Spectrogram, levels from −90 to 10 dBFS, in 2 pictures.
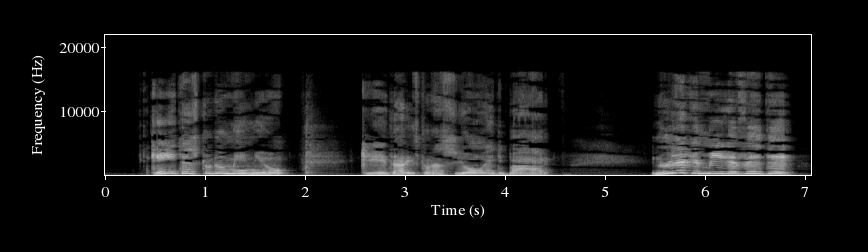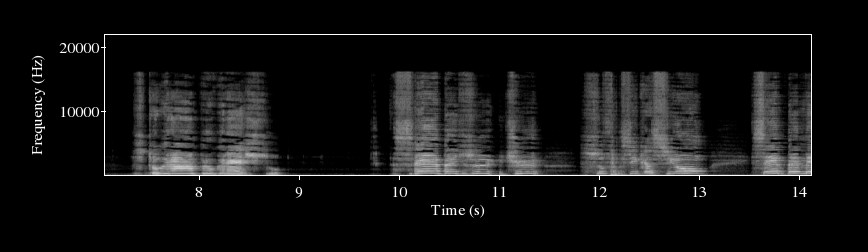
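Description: From start to finish, the speech has channels drifting apart. The left and right sides seem to run on separate clocks that disagree by around 150 parts per million. The gap between them widens slowly and reaches about 2 ms by the end. Summed to mono, the two copies cancel at regularly spaced frequencies. Those comb notches glide through the spectrum as the delay grows. The result is a slow, hollow flanging sweep over the voice.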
